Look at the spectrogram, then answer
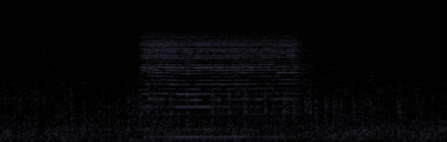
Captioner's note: buzzing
